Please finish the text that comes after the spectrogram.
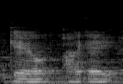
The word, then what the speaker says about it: KLIA: By the way, the airport is, for the locals, usually known as KLIA, which I will now pronounce Klia because I don't want to break my tongue.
